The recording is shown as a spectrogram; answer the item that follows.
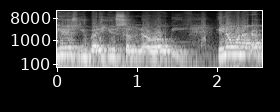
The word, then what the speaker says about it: Nairobi: Nairobi, that's how you say it, Nairobi.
